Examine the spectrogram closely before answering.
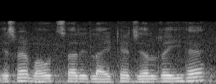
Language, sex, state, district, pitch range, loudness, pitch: Hindi, male, Jharkhand, Deoghar, 130-145 Hz, -14 LUFS, 135 Hz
